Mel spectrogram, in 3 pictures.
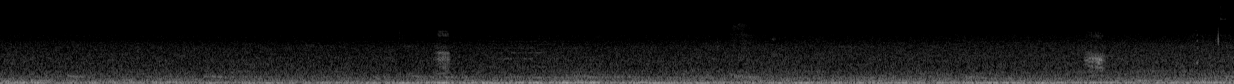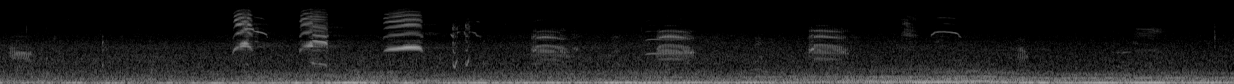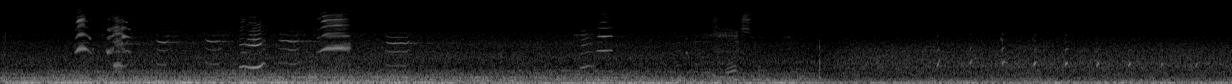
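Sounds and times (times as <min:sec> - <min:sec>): bird calling: 0:14.6 - 0:19.4, 0:20.4 - 0:22.6, 0:25.4 - 0:29.0, 0:30.3 - 0:30.9.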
